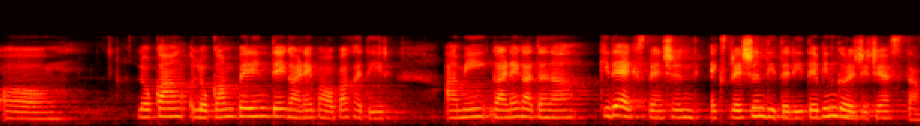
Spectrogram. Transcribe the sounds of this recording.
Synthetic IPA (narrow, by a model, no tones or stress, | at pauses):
lɔkalɔkãmpəɾiːnt̪eɡaɽ̃epawpakʰat̪iːɾ | amiɡaɽ̃eɡʱat̪anakit̪eənekspɾeɕənd̪ʱit̪liːt̪ebʱiːnɡʱəɾd͡ʑit͡ɕeəst̪a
